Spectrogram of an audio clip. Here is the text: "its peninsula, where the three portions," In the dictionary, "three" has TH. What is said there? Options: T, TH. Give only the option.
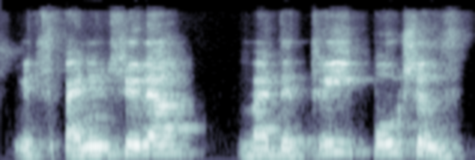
T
